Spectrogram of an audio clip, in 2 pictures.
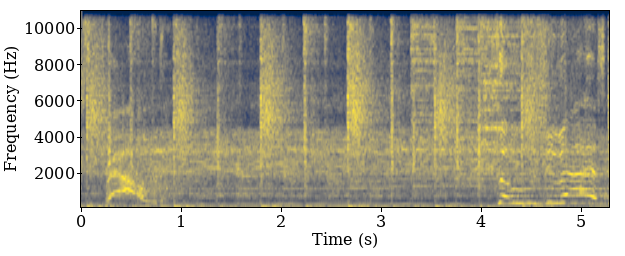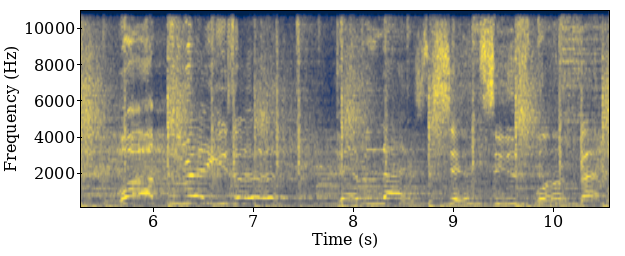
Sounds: music

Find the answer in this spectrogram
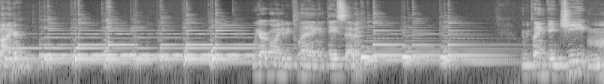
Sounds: playing ukulele

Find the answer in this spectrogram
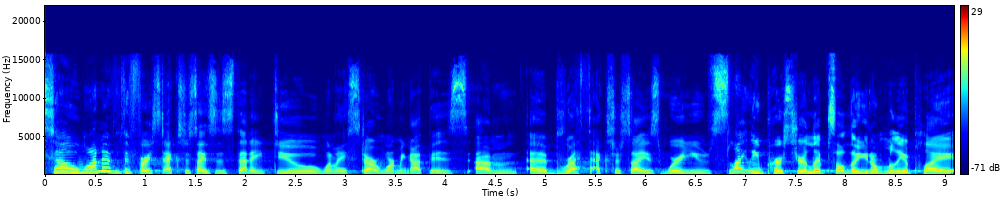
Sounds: speech

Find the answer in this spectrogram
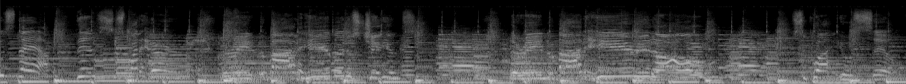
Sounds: bowed string instrument

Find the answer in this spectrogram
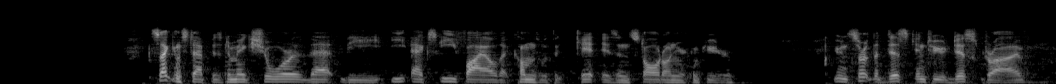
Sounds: speech

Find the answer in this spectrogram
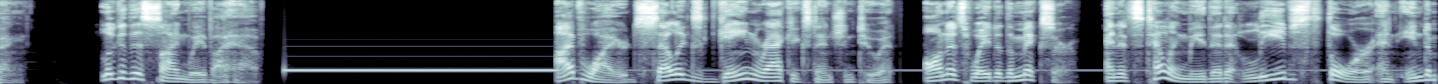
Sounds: music
speech

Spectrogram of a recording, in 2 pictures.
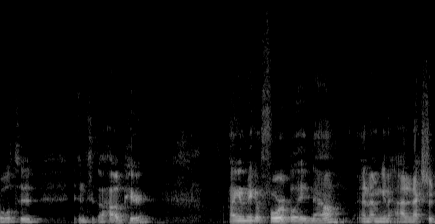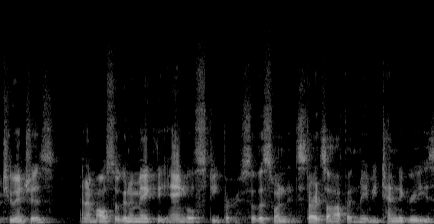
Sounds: speech

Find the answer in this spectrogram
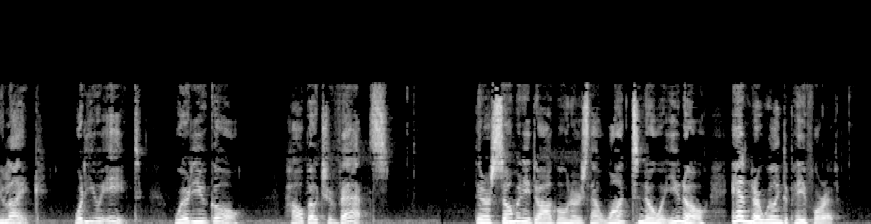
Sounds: speech

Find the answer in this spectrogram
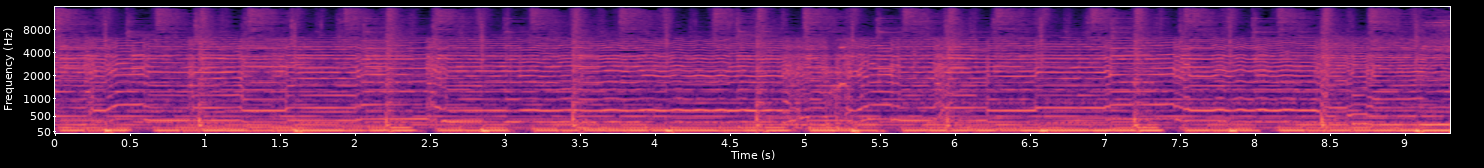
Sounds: plucked string instrument
music
strum
guitar
musical instrument

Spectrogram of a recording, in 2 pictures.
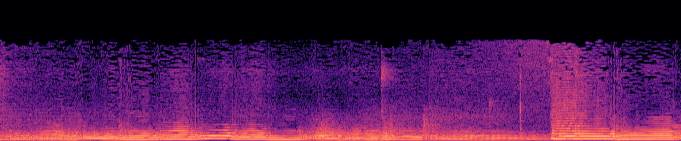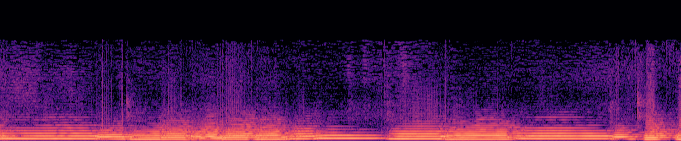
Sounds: playing french horn

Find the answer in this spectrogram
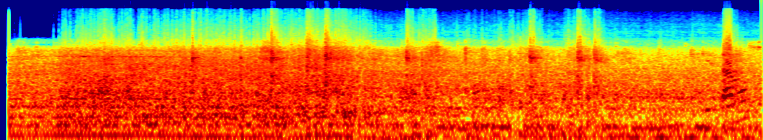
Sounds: speech

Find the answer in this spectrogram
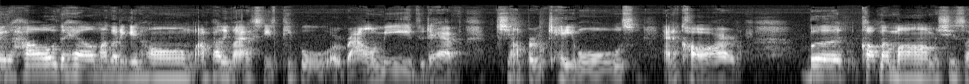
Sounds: speech

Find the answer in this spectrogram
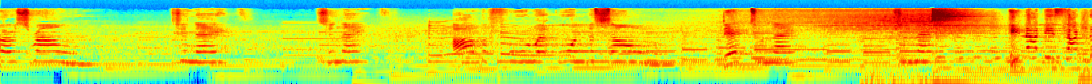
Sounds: music

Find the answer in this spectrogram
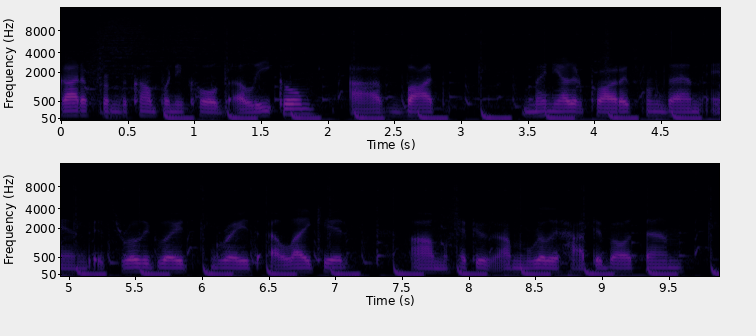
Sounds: speech

